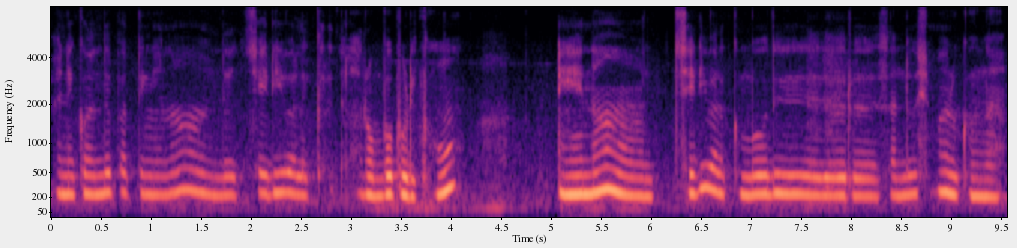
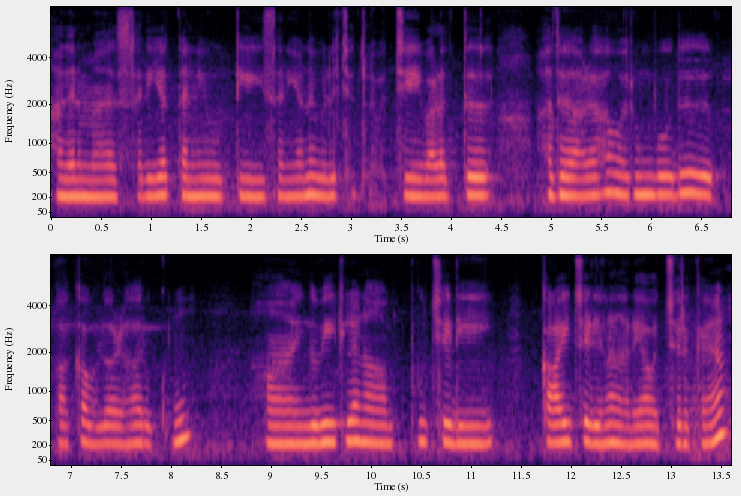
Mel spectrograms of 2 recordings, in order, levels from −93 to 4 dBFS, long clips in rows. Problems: none marked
